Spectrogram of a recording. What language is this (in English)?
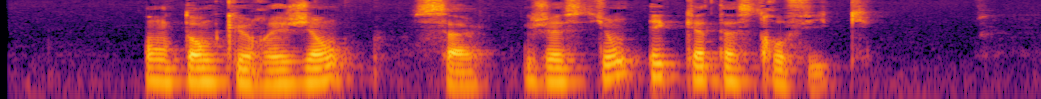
French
